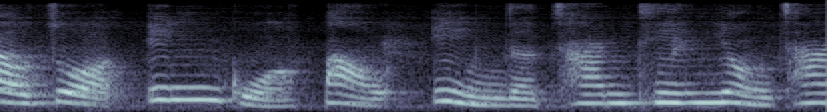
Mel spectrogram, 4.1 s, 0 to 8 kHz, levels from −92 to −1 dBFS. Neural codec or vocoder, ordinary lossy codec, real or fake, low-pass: autoencoder, 48 kHz, 128 numbers a frame, DAC-VAE, trained on Japanese speech; none; fake; 7.2 kHz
